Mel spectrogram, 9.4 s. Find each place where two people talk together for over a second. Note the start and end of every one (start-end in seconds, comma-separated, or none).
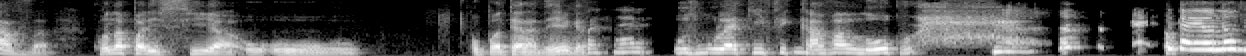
none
